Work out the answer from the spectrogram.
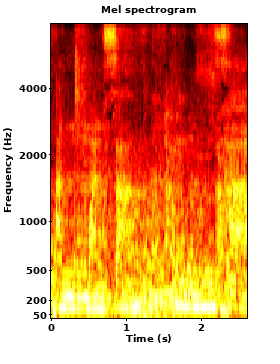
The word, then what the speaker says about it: Anomansa: Elmina's traditional name or first name is Anomansa and I want us to pronounce it Anomsa is a Ghanian way that means inexhaustible water or the one you drink more is coming out.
